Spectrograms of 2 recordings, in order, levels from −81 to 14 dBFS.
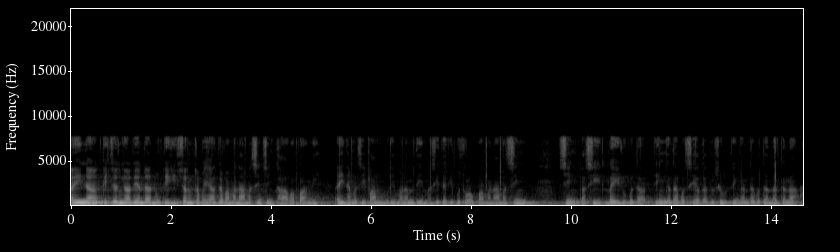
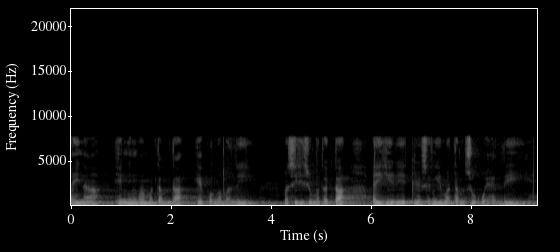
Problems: none marked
